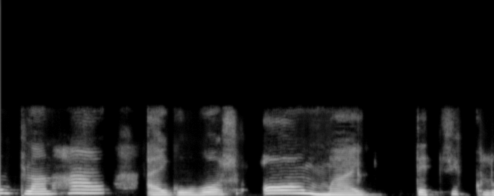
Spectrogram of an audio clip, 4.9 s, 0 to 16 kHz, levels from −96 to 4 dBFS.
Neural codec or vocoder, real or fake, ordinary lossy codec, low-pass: codec, 16 kHz, 4 kbps, X-Codec, HuBERT features, trained on balanced general audio; fake; none; 7.2 kHz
